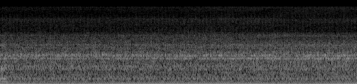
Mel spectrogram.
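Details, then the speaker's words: Toyota Soluna (orange turn-signal corner model) with a no-start fault: no power reached the spark plugs, traced to a failed EFI relay. After the relay was replaced the engine starts and settles into a steady, smooth idle with no misses or stumbles. "กำลังจะมีการเปลี่ยนแล้วนะครับก็คุณพยนก็สามารถประกาศติดได้ปกติครับ"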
